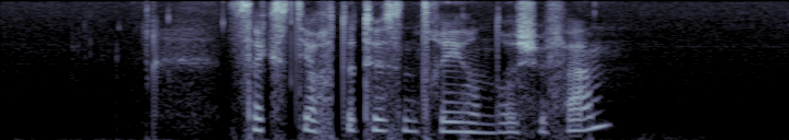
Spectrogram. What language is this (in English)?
Norwegian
